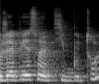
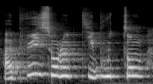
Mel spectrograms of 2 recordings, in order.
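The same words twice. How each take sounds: First: Said in the usual way. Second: High-pitched voice for someone else's tip; quoted advice. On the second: Retold or imitated. Vlogger relays someone's button tip, high quoting voice. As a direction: lift the pitch sharply to quote an instruction. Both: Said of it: "quelqu'un m'a dit".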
